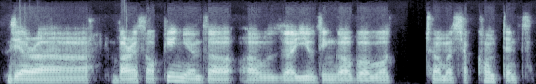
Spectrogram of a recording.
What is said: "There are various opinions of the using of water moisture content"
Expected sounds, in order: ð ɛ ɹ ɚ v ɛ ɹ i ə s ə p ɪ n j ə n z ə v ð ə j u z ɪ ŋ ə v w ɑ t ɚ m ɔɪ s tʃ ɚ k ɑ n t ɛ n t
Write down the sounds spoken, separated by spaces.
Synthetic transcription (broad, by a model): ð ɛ ɹ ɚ b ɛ ɹ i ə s ə p ɪ n j ə n z ə v ð ə j u z ɪ ŋ ə v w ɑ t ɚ m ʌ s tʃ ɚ k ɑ n t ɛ n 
